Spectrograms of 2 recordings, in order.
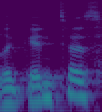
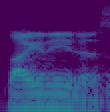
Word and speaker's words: Lagunitas: Laguntas? How do you say that one? Lagunitas.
